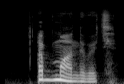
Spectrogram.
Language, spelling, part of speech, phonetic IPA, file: Russian, обманывать, verb, [ɐbˈmanɨvətʲ], Ru-обманывать.ogg
- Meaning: 1. to deceive, to cheat, to trick, to swindle 2. to disappoint, to let down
